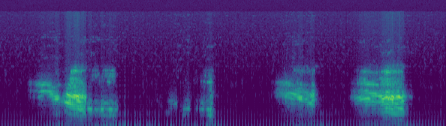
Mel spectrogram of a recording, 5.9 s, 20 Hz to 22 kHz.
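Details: Carpathian red deer stag roaring in the Bucovina mountains of Romania during the breeding season, 29 September 2022: hoarse, harmonic bellows, two short groans then two longer roars, with low pulsing grunts beneath.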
